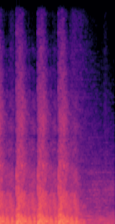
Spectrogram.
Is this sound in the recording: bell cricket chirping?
no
